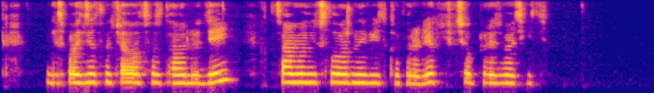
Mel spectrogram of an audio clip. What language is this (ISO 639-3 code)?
rus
